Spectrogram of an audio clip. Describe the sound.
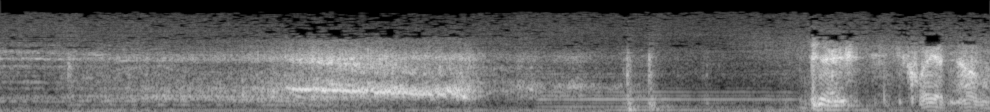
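A motorboat engine drones over a steady background hiss as it approaches a boathouse on the water in thick fog, swelling louder, then fading back; short bursts of voices follow near the end.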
